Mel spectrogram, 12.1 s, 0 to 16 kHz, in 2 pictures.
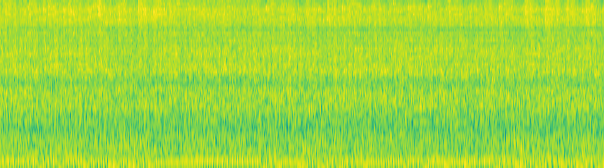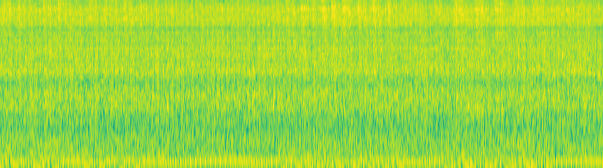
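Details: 1974 Dynastar lawn tractor after revival from 30 years sitting, engine freshened, magneto coil replaced: loud steady thumping idle that swells and sags slightly every few seconds; mild surging gallop, owner thinks more carburetor work is needed.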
